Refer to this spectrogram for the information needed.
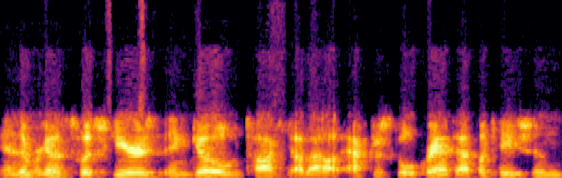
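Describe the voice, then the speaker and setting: A plain, everyday voice from a man with a medium pitch, ordinary pitch variation and a fairly quick pace. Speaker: extension educator leading staff onboarding. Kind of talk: online training meeting. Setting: video call.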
